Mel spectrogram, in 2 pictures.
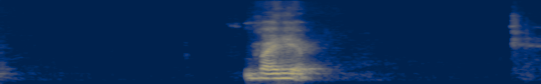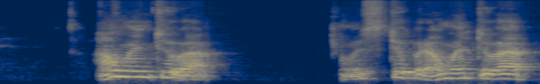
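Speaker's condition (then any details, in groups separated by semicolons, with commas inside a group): Cerebral palsy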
